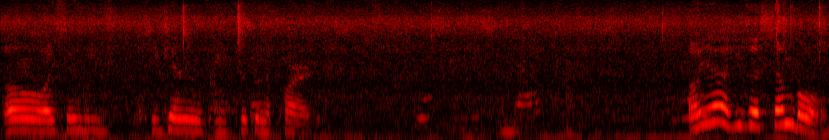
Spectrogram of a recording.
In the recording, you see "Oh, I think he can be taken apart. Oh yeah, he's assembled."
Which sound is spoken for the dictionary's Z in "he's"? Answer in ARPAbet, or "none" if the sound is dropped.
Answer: Z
